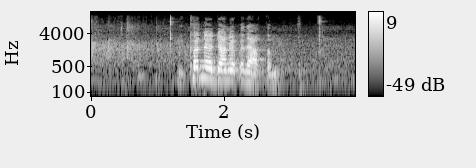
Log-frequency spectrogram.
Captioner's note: applause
